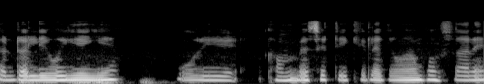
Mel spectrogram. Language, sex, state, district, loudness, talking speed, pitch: Hindi, female, Chhattisgarh, Sukma, -14 LUFS, 185 wpm, 185 Hz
